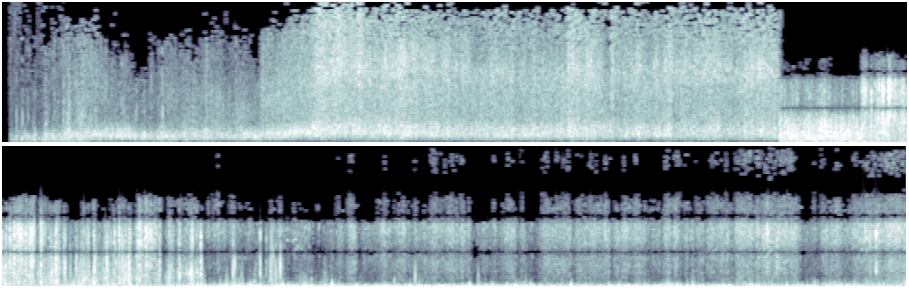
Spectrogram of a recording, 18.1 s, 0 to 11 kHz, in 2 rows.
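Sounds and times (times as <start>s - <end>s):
wind buffeting microphone: 0.1s - 18.0s
surf washing: 0.6s - 7.8s.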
